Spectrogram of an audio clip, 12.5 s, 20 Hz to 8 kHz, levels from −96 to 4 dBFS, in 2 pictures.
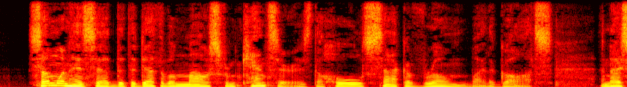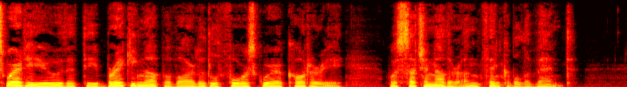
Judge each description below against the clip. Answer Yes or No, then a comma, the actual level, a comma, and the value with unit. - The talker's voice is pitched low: Yes, low, 125 Hz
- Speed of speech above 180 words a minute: Yes, average, 195 wpm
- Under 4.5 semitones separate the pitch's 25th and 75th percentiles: Yes, average, 3.3 semitones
